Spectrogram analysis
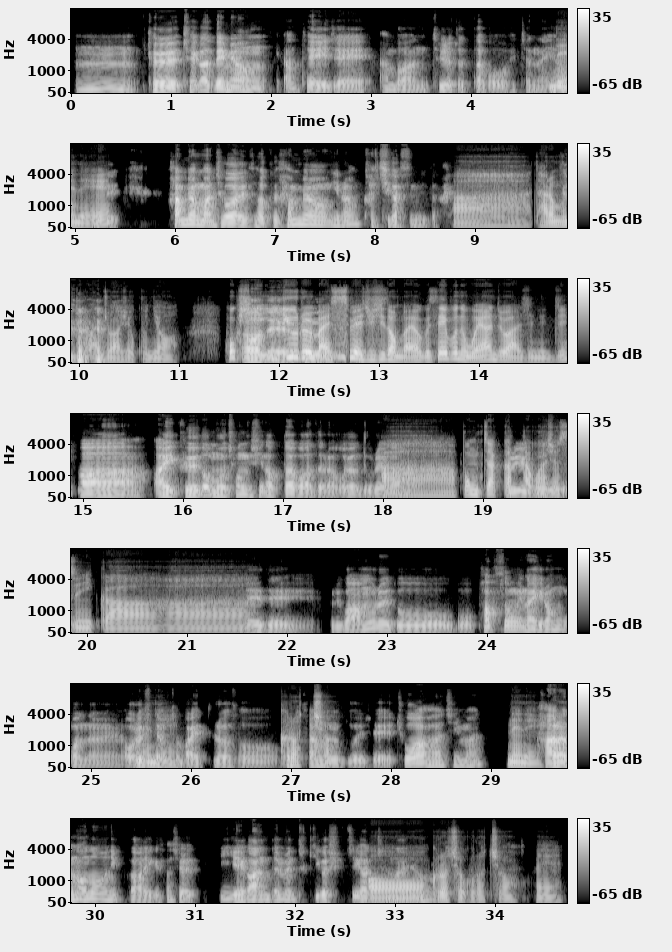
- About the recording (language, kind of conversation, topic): Korean, podcast, 요즘 음악 취향이 어떻게 달라졌나요?
- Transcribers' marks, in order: laugh; laughing while speaking: "말씀해"; other background noise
